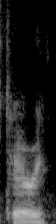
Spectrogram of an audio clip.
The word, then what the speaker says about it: Thierry: His name's Terry. Terry? Okay. Sorry, Terry. He wants to call him Theory because it looks like Theory, but it's not. Yeah. His actual name's Terry Dex.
